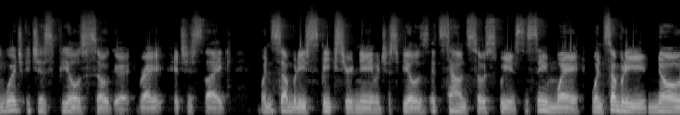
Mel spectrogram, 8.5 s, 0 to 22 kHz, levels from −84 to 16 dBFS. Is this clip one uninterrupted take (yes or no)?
no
